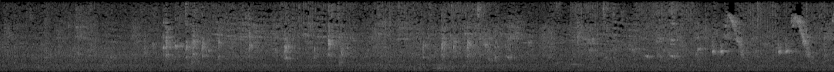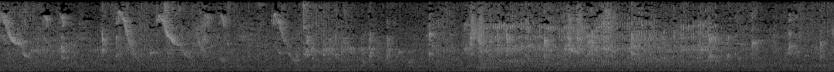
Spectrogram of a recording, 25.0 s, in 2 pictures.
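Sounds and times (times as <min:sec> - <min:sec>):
sparrows chirping: 0:01.0 - 0:25.0.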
